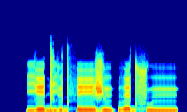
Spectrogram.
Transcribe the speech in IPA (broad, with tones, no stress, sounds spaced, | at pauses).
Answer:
j e˦ d j ɨ˨ d θ eː˨ ʒ ɨː˨ ʔ ð ɛ˨ d sʷ ɨː˨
